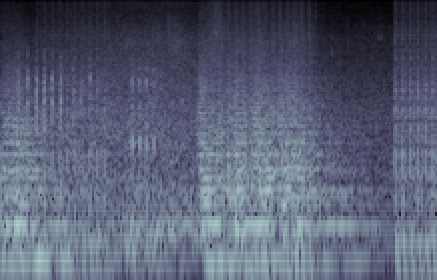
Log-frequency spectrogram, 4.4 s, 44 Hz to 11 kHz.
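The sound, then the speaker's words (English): Heavy machine-gun and artillery fire, 50 caliber or bigger, from a sustained attack lasting all morning: dense, loud bursts of rapid shots that run almost without pause, with the firing thinning only briefly before resuming. “They've been spraying the hell out of us all morning, and they got some kind of heavy artillery, 50 caliber or bigger.”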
